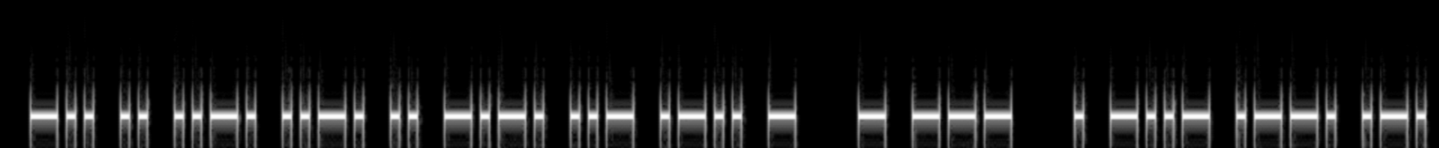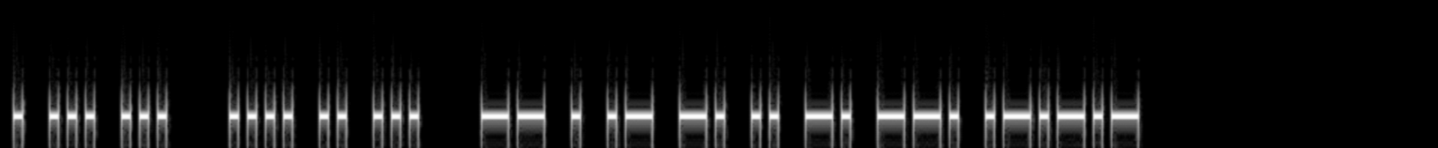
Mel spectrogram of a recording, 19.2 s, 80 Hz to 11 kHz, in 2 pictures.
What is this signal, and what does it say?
Morse code, heard as a keyed tone, about 19 wpm, 700 Hz. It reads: DIFFICULT TO EXPRESS HIS MEANING.
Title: Sentences from Top 1100 Words 20wpm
